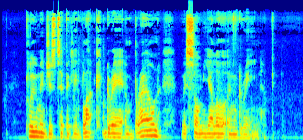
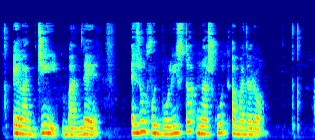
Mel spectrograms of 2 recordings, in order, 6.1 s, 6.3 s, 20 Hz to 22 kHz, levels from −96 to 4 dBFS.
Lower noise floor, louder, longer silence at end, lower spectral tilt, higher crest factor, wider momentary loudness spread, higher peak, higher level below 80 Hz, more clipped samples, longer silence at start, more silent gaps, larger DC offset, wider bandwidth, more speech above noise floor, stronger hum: second, -52 dBFS vs -59 dBFS; first, -16 LUFS vs -23 LUFS; first, 0.6 s vs 0 s; second, -3 dB/octave vs -5.5 dB/octave; about the same, 20 dB vs 16 dB; first, 20 LU vs 7 LU; first, 0 dBFS vs -6 dBFS; first, -54 dBFS vs -70 dBFS; neither; first, 0.5 s vs 0.25 s; neither; neither; first, 17 kHz vs 11.5 kHz; about the same, 34 dB vs 37 dB; neither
